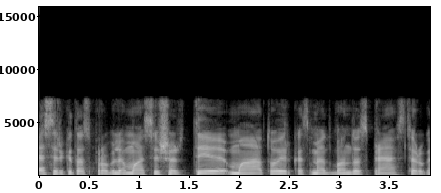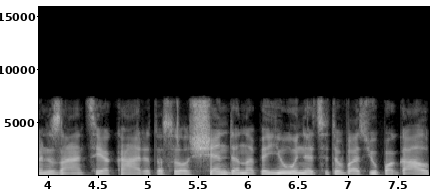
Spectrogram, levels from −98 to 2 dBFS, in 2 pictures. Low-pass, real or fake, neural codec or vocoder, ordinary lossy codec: 7.2 kHz; real; none; MP3, 96 kbps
